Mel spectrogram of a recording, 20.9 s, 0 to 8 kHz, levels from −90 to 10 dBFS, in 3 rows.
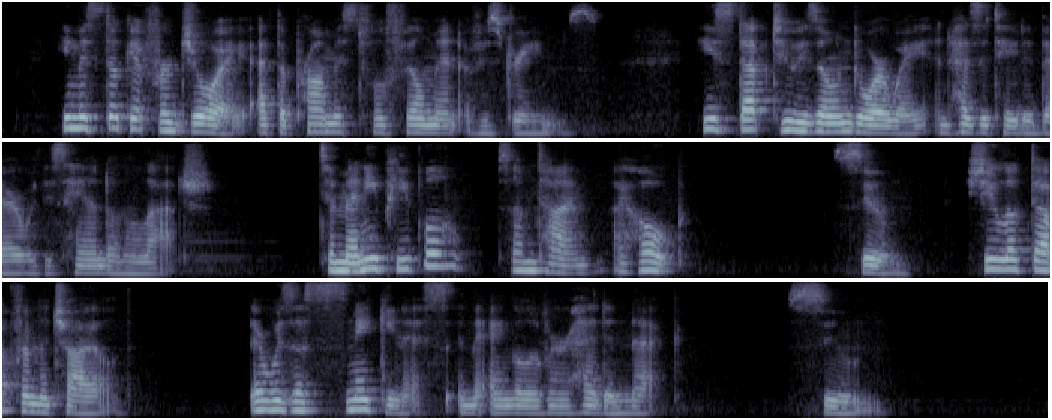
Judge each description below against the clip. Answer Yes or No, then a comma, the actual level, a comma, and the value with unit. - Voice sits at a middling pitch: Yes, medium, 160 Hz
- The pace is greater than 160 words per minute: No, average, 155 wpm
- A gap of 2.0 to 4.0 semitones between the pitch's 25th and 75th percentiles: No, wide, 5.5 semitones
